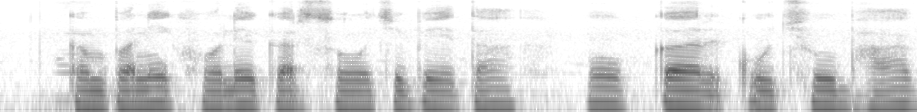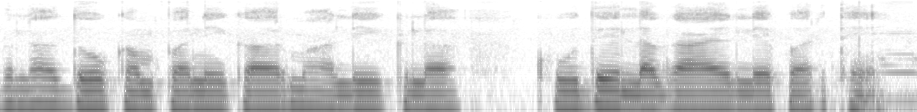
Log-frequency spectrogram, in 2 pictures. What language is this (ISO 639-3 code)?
hne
